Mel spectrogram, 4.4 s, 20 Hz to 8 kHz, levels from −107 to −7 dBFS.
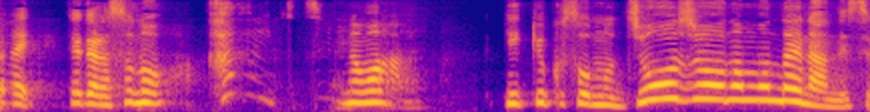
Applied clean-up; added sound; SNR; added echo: neural mask model DeepFilterNet 3.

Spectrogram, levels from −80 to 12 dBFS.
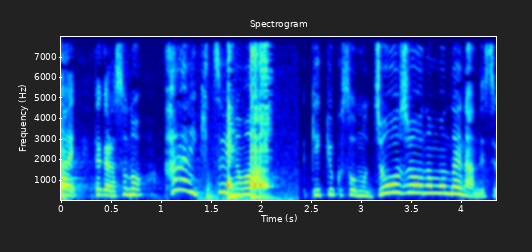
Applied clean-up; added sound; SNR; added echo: none; Fart; -4 dB; none.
